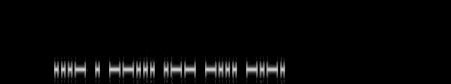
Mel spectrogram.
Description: Morse code, heard as a keyed tone, about 34 wpm, 700 Hz. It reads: VE7WBC
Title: DXCC-100 Call Signs - 6 Characters - 35wpm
